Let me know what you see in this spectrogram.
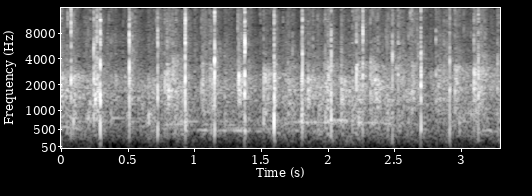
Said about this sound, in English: Can we actually give the Boston Public Library and all of the amazing librarians here a big round of applause?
